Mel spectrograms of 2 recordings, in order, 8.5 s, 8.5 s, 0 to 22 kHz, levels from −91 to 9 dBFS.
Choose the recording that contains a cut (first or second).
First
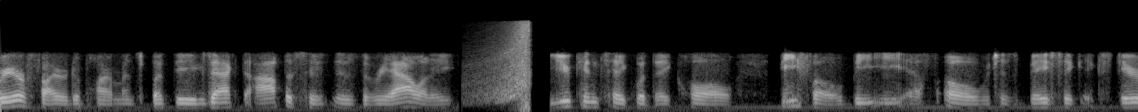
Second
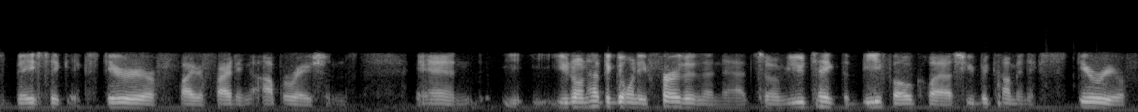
first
